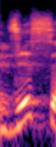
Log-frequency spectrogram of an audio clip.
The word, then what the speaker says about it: iPhone X: je croyais que c'était le X quand il avait dit ça. Non, ça fait un petit peu plus mystérieux, iPhone X, mais c'est le 10 qu'il faut prononcer.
